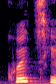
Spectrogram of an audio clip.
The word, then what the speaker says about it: quit: Quit یعنی ترک کردن. به تفاوتش با کلمات quiet و quite دقت کنین. تلفظ این کلمه quit هستش. I'm trying to quit.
